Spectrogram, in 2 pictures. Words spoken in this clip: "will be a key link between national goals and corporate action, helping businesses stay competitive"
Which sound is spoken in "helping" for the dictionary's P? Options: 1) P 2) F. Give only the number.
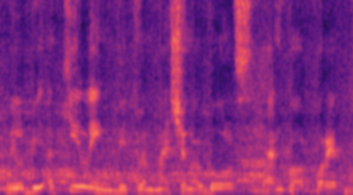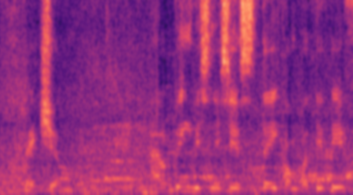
1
